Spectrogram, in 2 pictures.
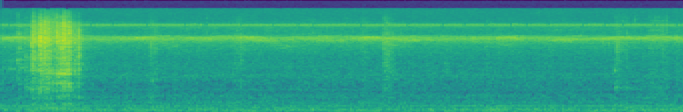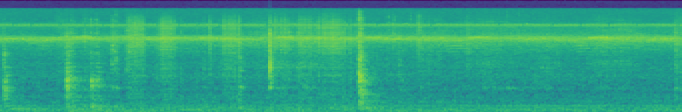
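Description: Steady high-pitched trilling of crickets throughout. A short scraping rustle comes just after the start, then a few sharp knocks as a radiator fan and shroud are handled into the engine bay.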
